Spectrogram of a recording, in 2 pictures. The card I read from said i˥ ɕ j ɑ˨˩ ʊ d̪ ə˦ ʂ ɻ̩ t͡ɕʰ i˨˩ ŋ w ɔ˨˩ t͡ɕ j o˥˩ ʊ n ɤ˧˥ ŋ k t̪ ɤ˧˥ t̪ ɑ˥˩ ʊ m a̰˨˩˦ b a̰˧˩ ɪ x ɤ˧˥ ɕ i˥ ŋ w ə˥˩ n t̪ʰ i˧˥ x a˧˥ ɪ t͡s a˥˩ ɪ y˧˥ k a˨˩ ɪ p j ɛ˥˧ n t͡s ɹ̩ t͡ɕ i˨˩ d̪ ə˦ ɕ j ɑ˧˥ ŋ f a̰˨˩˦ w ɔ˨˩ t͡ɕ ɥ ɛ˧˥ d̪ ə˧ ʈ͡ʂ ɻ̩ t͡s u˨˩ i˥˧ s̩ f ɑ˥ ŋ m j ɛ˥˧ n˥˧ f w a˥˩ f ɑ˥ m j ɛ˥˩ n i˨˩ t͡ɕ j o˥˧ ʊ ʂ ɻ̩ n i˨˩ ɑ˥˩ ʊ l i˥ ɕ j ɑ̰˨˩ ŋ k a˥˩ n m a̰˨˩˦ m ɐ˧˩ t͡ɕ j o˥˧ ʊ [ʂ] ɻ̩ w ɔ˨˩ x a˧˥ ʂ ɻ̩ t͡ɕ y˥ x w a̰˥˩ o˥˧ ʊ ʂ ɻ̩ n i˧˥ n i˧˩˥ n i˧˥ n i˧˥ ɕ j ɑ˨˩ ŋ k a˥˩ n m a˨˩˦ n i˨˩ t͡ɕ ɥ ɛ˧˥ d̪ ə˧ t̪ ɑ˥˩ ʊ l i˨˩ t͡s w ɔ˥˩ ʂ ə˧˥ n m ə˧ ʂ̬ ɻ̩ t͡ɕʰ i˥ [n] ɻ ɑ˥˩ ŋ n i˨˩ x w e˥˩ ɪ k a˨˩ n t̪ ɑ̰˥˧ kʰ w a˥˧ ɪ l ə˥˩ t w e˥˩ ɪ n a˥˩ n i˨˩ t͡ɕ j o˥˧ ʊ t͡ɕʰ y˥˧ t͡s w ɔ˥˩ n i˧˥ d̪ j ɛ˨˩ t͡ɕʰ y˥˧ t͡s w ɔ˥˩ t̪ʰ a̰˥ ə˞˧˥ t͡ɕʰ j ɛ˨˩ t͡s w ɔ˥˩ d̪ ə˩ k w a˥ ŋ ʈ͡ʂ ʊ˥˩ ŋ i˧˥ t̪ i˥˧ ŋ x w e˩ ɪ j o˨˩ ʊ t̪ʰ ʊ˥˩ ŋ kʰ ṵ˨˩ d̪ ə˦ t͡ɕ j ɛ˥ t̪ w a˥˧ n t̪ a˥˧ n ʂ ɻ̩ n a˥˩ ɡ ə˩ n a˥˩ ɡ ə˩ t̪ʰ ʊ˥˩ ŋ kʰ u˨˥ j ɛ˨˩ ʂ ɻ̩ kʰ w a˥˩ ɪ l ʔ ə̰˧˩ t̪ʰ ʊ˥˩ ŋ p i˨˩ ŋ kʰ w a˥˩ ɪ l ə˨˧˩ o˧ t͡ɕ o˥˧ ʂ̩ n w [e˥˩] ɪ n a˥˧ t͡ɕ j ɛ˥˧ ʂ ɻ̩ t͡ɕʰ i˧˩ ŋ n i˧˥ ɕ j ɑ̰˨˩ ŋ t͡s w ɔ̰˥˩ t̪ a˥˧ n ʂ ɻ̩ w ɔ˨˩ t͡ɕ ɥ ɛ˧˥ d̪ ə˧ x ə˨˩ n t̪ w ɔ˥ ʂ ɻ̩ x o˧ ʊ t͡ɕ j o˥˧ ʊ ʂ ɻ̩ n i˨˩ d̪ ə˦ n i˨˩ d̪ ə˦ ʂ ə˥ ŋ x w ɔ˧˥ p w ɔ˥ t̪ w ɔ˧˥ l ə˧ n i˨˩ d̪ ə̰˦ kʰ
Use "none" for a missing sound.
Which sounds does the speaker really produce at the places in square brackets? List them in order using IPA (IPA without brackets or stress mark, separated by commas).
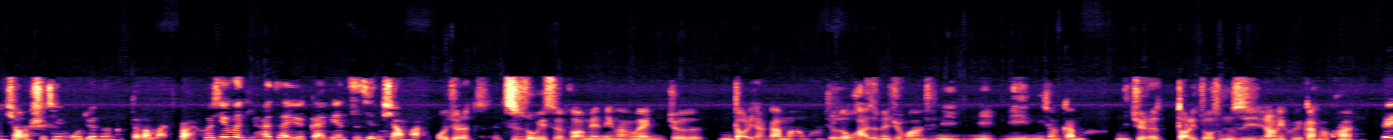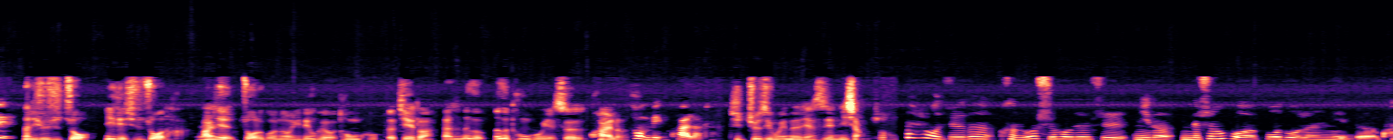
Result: ʂ, ŋ, e˧˥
